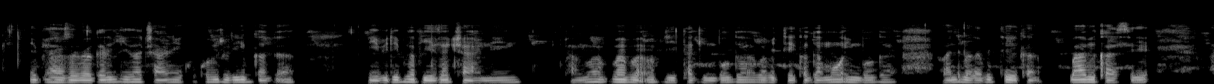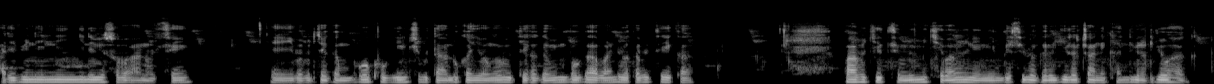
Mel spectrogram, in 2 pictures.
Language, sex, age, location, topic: Kinyarwanda, male, 25-35, Musanze, agriculture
